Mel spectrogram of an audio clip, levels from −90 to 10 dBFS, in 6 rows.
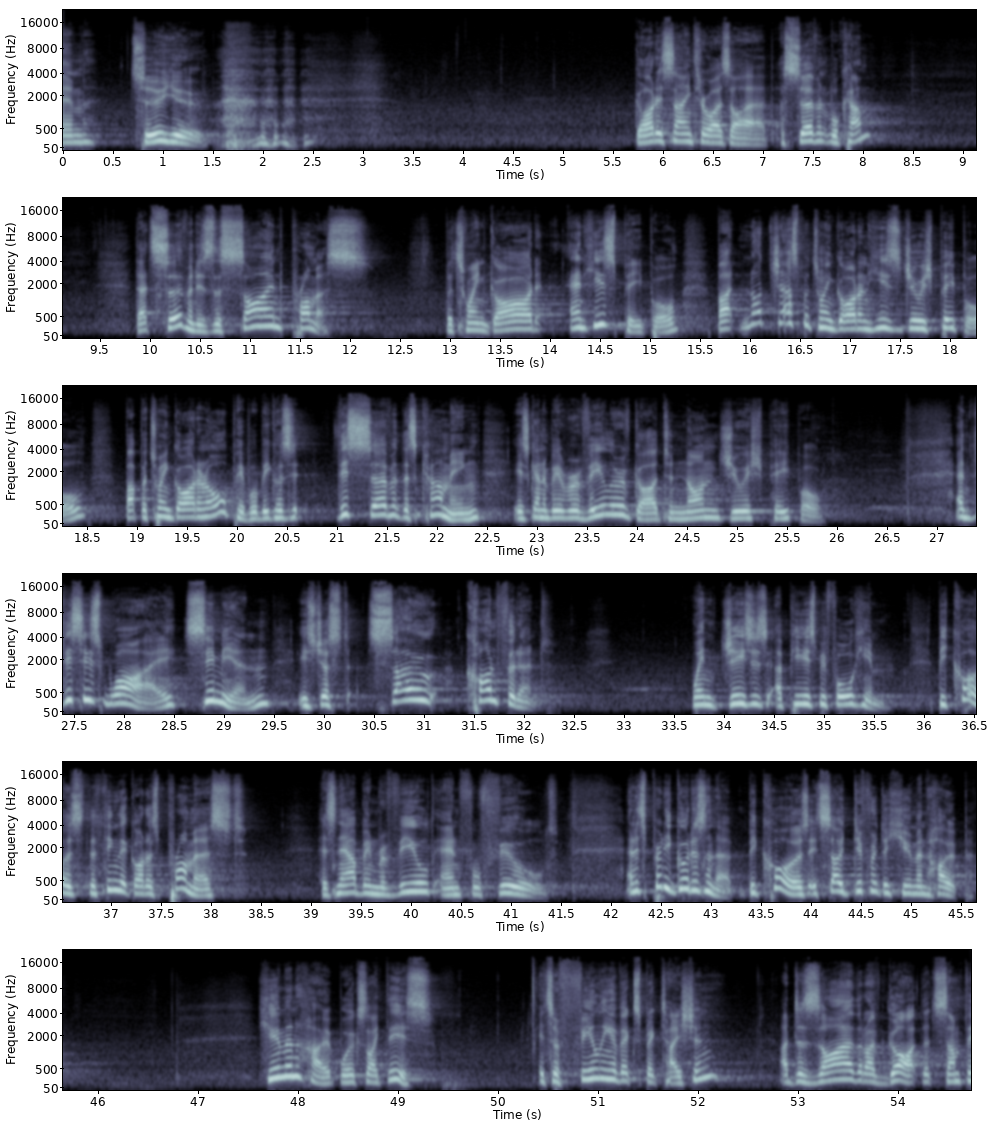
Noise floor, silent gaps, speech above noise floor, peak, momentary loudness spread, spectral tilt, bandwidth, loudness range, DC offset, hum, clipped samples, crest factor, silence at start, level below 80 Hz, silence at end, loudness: -59 dBFS; none; 42 dB; -2 dBFS; 11 LU; -4 dB/octave; 18 kHz; 4 LU; under 0.1%; none; under 0.1%; 18 dB; 0 s; -54 dBFS; 0 s; -17 LUFS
